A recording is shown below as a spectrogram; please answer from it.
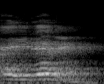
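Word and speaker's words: εἰρήνη: Esta palabra que se traduce aquí en nuestras Biblias como paz, es la palabra que en griego se pronuncia eirene.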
